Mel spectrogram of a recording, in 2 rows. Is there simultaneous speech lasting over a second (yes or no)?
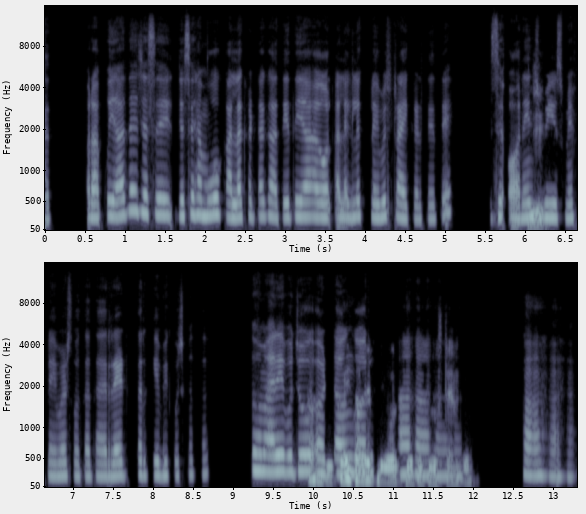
yes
